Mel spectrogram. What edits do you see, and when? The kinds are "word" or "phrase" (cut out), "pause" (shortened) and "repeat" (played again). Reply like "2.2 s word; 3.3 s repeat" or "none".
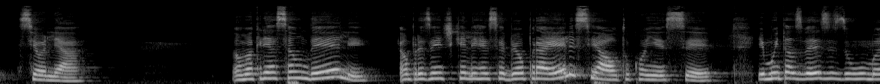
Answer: none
